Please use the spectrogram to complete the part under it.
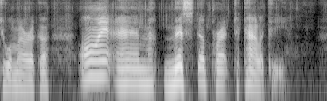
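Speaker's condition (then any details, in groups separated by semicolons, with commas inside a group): No condition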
